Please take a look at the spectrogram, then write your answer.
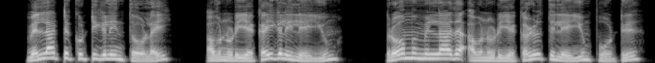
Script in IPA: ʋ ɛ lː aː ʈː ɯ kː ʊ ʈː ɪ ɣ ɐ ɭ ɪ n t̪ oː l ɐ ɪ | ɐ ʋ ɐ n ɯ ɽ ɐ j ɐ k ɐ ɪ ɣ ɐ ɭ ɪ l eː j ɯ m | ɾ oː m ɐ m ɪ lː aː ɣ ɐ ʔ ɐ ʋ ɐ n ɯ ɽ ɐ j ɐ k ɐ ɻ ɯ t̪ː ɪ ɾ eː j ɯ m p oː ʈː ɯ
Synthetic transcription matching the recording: ʋ ɛ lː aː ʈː ɯ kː ʊ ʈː ɪ ɣ ɐ ɭ ɪ n t̪ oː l ɐ ɪ | ɐ ʋ ɐ n ɯ ɽ ɐ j ɐ k ɐ ɪ ɣ ɐ ɭ ɪ l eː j ɯ m | ɾ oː m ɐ m ɪ lː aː ð ɐ ʔ ɐ ʋ ɐ n ɯ ɽ ɐ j ɐ k ɐ ɻ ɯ t̪ː ɪ l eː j ɯ m p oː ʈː ɯ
